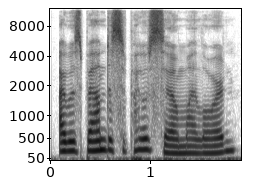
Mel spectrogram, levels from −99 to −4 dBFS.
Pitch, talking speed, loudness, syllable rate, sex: 195 Hz, 250 wpm, -15 LUFS, 5.8 syllables/s, female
